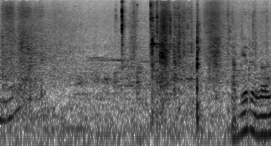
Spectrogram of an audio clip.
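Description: Banana leaves rustle as a man handles them.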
